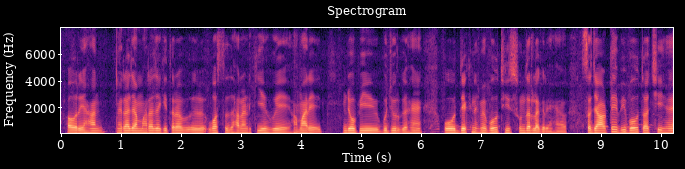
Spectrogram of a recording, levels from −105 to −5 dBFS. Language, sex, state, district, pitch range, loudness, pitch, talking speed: Hindi, male, Chhattisgarh, Balrampur, 130-145 Hz, -23 LUFS, 140 Hz, 170 wpm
